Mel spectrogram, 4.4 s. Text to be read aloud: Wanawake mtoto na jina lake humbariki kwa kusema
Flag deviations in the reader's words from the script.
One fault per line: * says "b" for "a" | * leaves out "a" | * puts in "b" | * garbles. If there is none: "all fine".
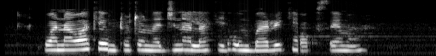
all fine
